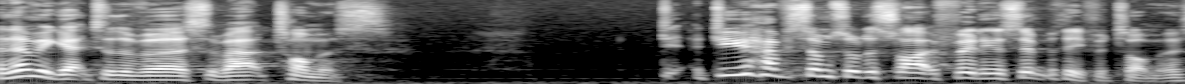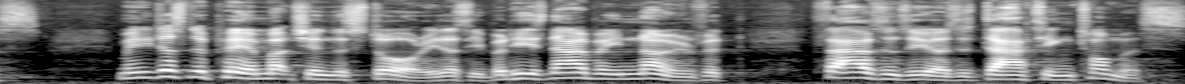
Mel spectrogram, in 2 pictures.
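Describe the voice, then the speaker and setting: A man talks at a fairly quick pace in a fairly high pitch, with vocal fry. His pitch swings very widely. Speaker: lay preacher. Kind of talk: sermon. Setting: church service, streamed online. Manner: clear, easy to hear.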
